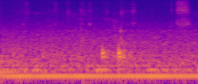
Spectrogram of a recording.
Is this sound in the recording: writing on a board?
yes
